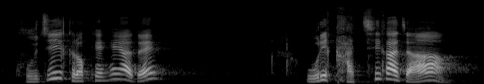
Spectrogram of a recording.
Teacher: 디귿이 당겨지니까 츠 이런 소리, 즈 이런 소리로 당겨지거든요. 그랬을 때 그 부분이 경국의 딱딱한 입 천장이어서 굳이 같이 라고 발음하는 것입니다.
